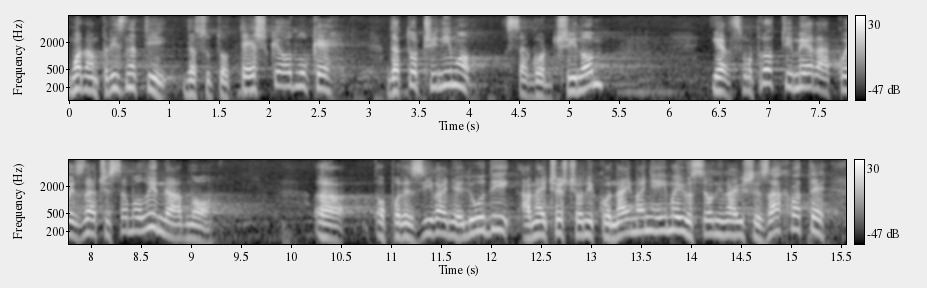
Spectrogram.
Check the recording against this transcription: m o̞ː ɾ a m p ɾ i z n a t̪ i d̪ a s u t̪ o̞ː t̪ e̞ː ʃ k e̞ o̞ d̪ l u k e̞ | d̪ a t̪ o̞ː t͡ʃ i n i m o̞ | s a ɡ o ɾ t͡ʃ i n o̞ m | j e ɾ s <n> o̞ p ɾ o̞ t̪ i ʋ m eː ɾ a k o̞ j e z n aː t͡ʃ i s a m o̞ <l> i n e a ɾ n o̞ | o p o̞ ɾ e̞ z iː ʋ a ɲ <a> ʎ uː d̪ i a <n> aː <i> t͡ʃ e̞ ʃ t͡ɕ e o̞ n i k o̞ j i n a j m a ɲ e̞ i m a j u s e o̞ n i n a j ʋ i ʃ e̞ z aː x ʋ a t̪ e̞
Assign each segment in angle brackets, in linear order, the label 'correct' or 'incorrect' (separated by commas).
incorrect, correct, incorrect, correct, incorrect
